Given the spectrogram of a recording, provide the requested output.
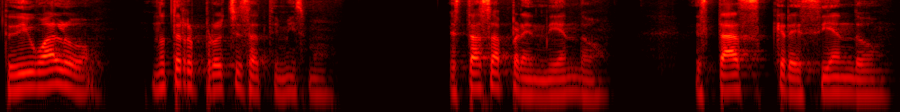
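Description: A man preaching a sermon in a conversational, animated way, acting out scenes as he goes. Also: mid-range voice, unhurried.

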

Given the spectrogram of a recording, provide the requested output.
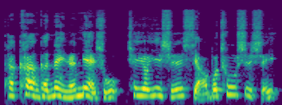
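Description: A woman narrates a classic novel in a steady, measured storybook manner. Her voice sits fairly high, and she keeps an even reading pace throughout.

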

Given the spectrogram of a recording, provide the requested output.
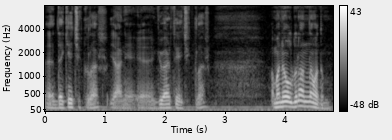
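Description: Husky, dark-voiced man telling a story. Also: fairly low pitch, moderate pace. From Turkey. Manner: conversational, animated when telling dramatic parts. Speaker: former ship's chef. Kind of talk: casual personal storytelling.

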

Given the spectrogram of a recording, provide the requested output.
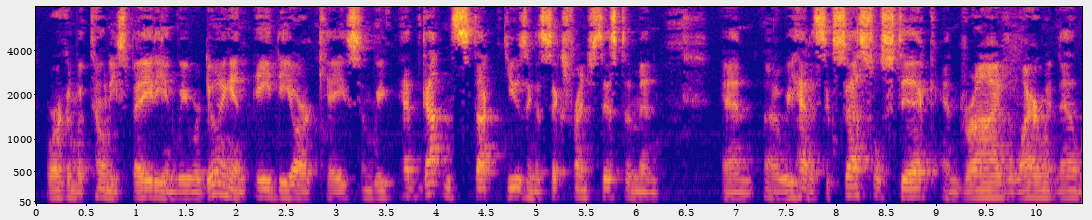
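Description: Lower-voiced guy, middle-aged, chatty, lots of restarts. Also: roomy sound. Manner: animated anecdotes with frequent restarts and laughs. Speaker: interventional cardiologist guest. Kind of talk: conversational interview storytelling.

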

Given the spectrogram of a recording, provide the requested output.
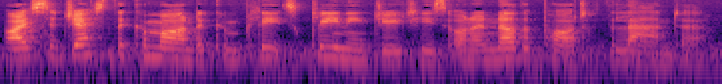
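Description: A woman voicing a literal-minded female ship computer that speaks flatly and is quietly sarcastic. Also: medium pitch, fast, background noise, close to an everyday voice. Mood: deadpan. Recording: music playing behind the voice.

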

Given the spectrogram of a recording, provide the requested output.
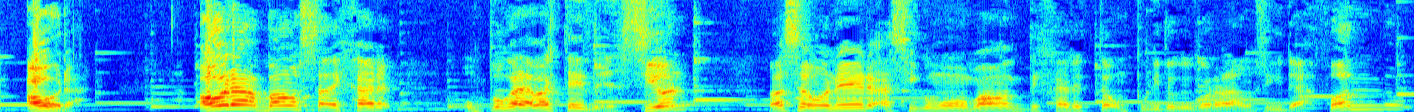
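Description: A man with a Chilean accent telling a story in a casual, animated and slangy way, dropping to a hush and rising to shouts. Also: high-pitched. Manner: animated, slangy and profane, swinging from hushed to shouting.

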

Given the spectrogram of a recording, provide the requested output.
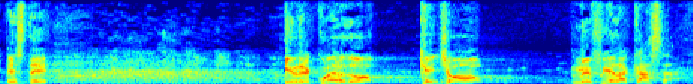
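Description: A man preaching a sermon as pastor, telling a story and shouting out key lines while he asks the crowd to answer him. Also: very high-pitched, husky, long reverb tail.

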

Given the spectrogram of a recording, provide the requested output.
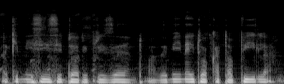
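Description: Very mellow, even-toned young Kenyan man. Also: fairly low pitch, fast. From Nairobi, Kenya. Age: young adult. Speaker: rapper, interview guest. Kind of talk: casual chat with heavy slang.

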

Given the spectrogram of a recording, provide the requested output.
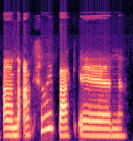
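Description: A woman, a podcast guest with a husky just-woken-up voice, laughing and self-mocking. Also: medium pitch, expressive, takes it slowly, dry recording, highs cut off. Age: 20s. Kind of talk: casual chat.

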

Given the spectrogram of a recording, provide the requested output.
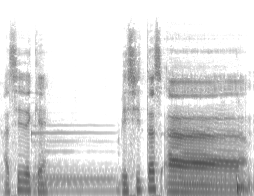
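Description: A man's voice: lowish voice, drawn-out words, faint music behind. A young man, co-hosting a casual podcast chat, teasing and opinionated. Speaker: podcast co-host.

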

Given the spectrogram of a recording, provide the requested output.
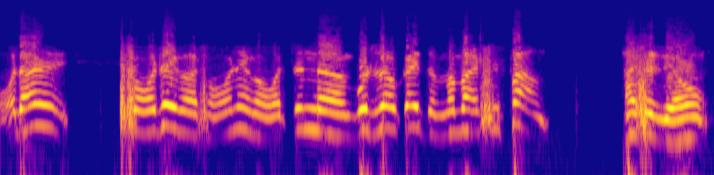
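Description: A man calling an advice show, talking earnestly and haltingly and often asking if he is understood. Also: sits high, fairly bright tone, a little hiss or hum, rough recording. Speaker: caller. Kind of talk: call-in advice talk.

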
